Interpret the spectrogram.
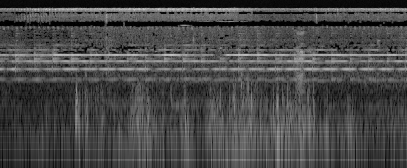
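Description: Freight train of tank cars rolling over a grade crossing: a steady rumble of wheels with irregular clanks and knocks. Under it, several steady tones sound continuously, most likely the crossing's warning bell.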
